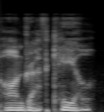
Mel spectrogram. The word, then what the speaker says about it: Andrath Kale: "Yes, I wanted to be certain of the stress pattern on Andrath Kale. The second syllable of kale carries the emphasis per the funological notes in section 32's appendex."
